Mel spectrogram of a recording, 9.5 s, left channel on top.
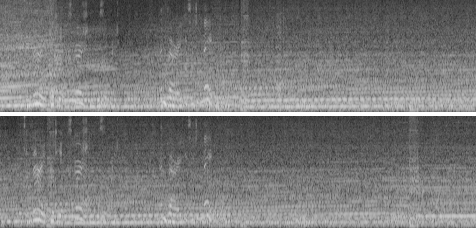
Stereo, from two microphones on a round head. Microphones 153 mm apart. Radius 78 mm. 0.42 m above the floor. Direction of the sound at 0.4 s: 25° right (ahead or behind).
